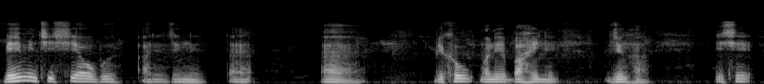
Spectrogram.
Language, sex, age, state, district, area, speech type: Bodo, male, 45-60, Assam, Chirang, rural, spontaneous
